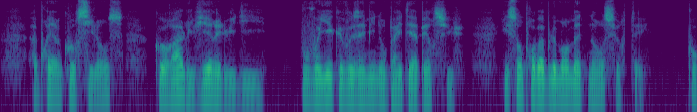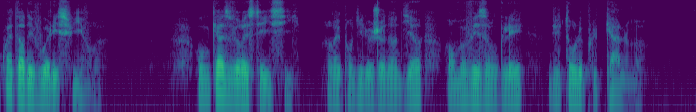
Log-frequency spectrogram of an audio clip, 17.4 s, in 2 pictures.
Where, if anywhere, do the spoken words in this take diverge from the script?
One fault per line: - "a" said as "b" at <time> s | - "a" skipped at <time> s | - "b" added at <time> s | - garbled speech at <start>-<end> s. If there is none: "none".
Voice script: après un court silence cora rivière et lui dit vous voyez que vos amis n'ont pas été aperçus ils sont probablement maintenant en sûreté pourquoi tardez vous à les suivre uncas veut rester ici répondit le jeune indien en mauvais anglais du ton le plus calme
none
